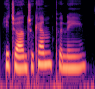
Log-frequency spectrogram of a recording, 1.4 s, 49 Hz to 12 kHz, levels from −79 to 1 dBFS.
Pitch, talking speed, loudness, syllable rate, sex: 200 Hz, 165 wpm, -17 LUFS, 5.7 syllables/s, female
